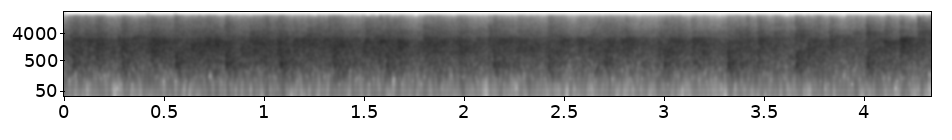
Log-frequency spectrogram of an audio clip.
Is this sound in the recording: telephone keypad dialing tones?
no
